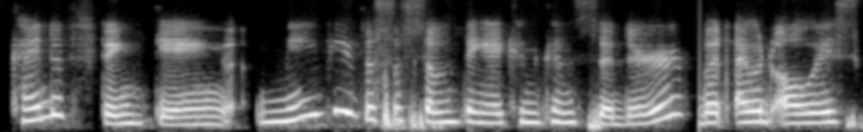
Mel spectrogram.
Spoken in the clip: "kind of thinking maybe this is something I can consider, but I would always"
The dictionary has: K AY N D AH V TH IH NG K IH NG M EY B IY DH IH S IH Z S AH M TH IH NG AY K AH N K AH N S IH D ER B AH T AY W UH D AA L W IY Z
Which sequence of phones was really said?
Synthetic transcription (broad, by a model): K AY N D AH V TH IH NG K IH NG M EY B IY DH IH S IH Z S AH M TH IH NG AY K AH N K AH N S IH D ER B AH T AY W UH D AA L W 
